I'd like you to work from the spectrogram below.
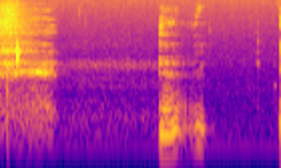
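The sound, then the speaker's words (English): A short, low, croaking burp sits between two brief vocal bursts, with a faint steady hum running underneath the whole time. “Oh, I feel a burp coming.”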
